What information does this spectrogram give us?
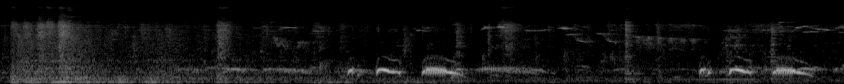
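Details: Breeding male zebra dove with a deep voice gives two phrases of rolling low coos, each opening with short staccato notes and ending in a drawn-out, downward-bending coo, after quieter murmuring notes.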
